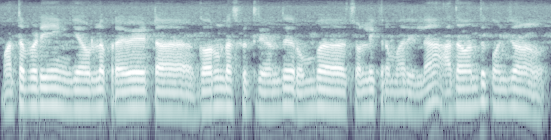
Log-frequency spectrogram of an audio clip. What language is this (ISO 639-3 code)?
tam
